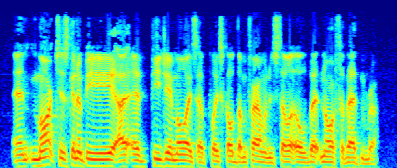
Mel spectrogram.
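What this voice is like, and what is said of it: Scottish accent. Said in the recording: “I love the accent so much.”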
